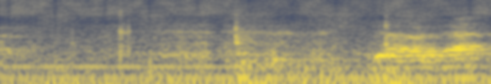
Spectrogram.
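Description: Felt eraser wiping chalk off a blackboard: a faint, soft rubbing with a couple of light taps.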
